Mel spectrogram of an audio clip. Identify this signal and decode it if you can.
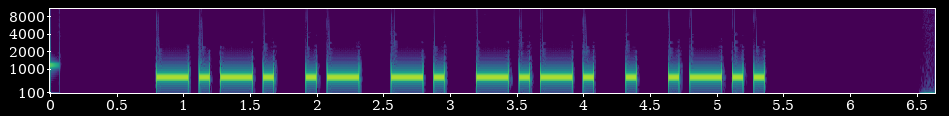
Morse code, heard as a keyed tone, about 15 wpm, 700 Hz. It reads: CANCEL
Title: Sentences from Top 1200 Words - New Word Drill - 15wpm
